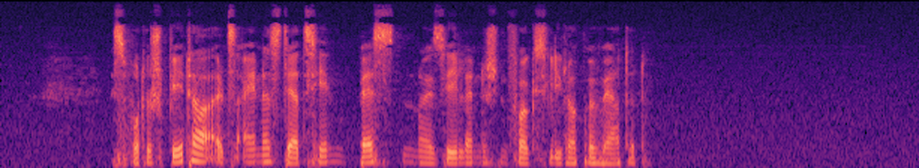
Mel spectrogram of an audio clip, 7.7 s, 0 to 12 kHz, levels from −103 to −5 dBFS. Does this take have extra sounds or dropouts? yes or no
no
